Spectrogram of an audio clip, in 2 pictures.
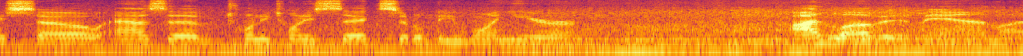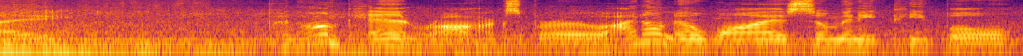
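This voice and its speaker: An expat from Orlando, Florida, in the United States, chats casually on a live stream from an outdoor garden café, rambling and dropping plenty of "like" and "man." His voice sits at a medium pitch, and traffic noise and outdoor ambience come through the recording.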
